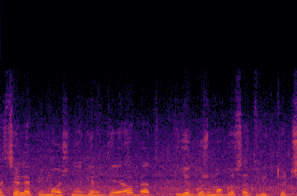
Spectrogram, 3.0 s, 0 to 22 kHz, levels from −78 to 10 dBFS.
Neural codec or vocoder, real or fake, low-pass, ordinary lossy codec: none; real; 14.4 kHz; AAC, 96 kbps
